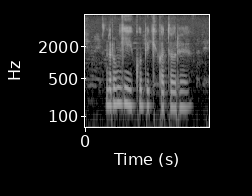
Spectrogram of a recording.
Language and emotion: Russian, neutral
